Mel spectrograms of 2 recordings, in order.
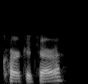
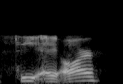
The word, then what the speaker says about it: Carcaterra: Name is Matthew Carcaterra. – Spell that for me real quick. – Yep. Last name is Carcaterra.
